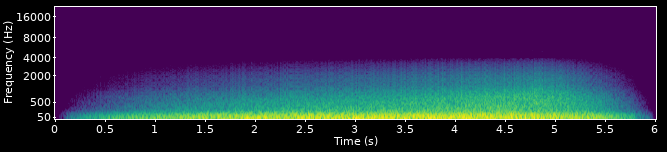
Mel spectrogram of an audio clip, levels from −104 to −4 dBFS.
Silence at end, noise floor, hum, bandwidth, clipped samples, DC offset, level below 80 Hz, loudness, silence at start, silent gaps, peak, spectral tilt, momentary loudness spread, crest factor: 0 s; -46 dBFS; none; 2.1 kHz; under 0.1%; under 0.1%; -18 dBFS; -20 LUFS; 0.05 s; none; -2 dBFS; -13.5 dB/octave; 15 LU; 14 dB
